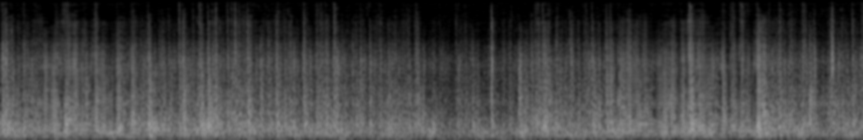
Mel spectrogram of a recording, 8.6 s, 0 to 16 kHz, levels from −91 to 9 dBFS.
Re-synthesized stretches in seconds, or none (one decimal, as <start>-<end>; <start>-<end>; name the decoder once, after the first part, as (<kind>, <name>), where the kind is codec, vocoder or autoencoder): 0.4-1.4 (vocoder, BigVGAN v2); 6.1-7.7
